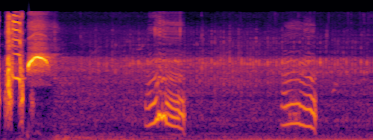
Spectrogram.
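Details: Female grey francolin calling: after a sharp high squeak, two nasal, harmonic-rich calls sound about one and a half seconds apart, each bending up then down, over a low engine-like hum.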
